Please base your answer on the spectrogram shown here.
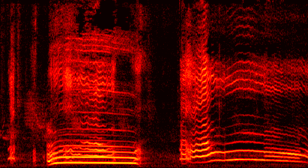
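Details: A Siberian Husky puppy howling for the first time gives two high, wavering howls, the first steady and the second rising then fading.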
